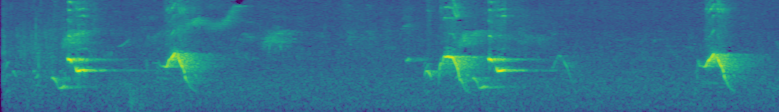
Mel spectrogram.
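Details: Two Black-headed Orioles duetting: liquid whistled phrases with a steady double note near the top, answered by a sharp downslurred, slightly harsh call, the exchange repeated twice over about eight seconds with quiet gaps between.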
